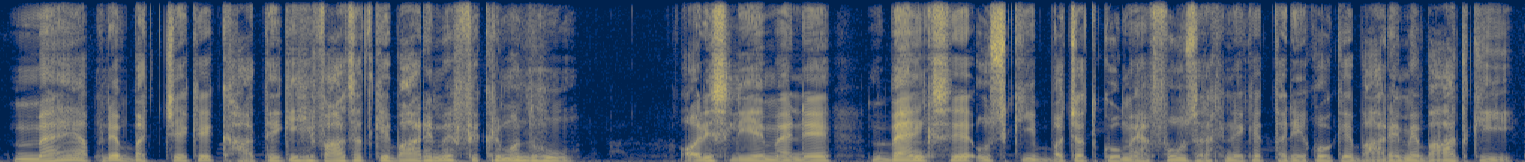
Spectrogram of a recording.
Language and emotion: Urdu, fearful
